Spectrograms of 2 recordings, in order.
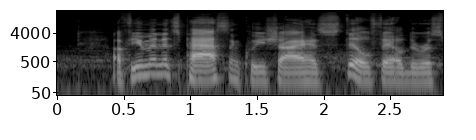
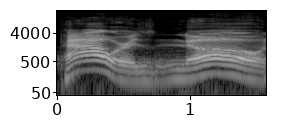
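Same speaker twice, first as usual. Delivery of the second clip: exasperated shout; 3 semitones higher, 7 dB louder, much slower than usual. Acted. Mort mocks the statue's speech.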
